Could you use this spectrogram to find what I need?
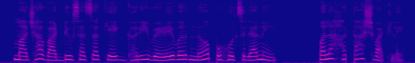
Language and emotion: Marathi, sad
